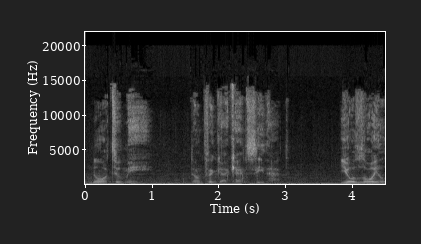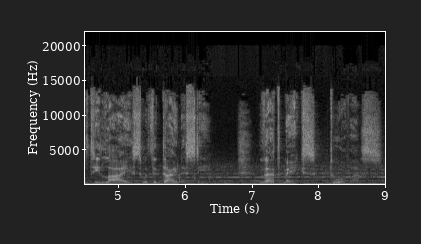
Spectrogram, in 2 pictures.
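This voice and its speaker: An actor playing a proud, bitter deposed dynasty commander in a video game cutscene, brooding and theatrical. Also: male voice, low voice, heavily acted. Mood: cold resolve. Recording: loud music behind the voice.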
